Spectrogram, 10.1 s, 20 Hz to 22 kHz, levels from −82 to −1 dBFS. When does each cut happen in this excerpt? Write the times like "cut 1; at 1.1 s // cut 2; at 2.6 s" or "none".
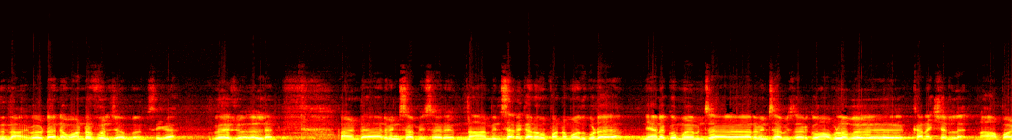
none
